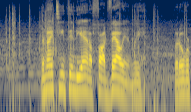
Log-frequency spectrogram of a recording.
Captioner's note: voiceover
